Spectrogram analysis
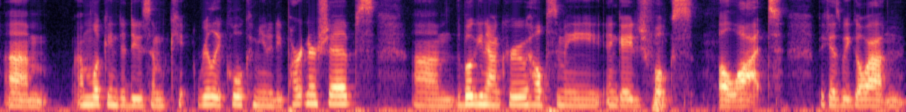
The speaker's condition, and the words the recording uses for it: None; typical speech.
